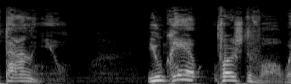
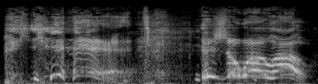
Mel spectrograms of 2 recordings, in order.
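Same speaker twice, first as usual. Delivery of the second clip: dazed fan cheer; 11 semitones higher, much slower than usual. Retold or imitated. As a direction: cheer on while knocked senseless. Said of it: "you're still like".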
